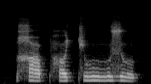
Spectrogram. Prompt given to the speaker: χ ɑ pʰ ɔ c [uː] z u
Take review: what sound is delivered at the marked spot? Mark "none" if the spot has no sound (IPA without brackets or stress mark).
uː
